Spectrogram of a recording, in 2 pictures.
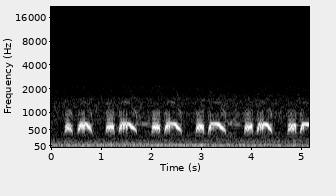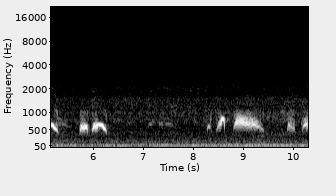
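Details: Spotted dove cooing in a rhythmic run of short-then-long paired notes, about ten pairs over six seconds, followed by a gap, a harsher drawn-out coo and a final note.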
